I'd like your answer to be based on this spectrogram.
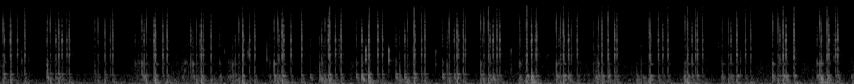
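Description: Long acrylic nails tap rapidly on the white plastic teeth of a large plastic dental model resting on a table. Quick, dry, bright clicks patter in dense, uneven bursts with almost no ring, over a faint low hum.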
